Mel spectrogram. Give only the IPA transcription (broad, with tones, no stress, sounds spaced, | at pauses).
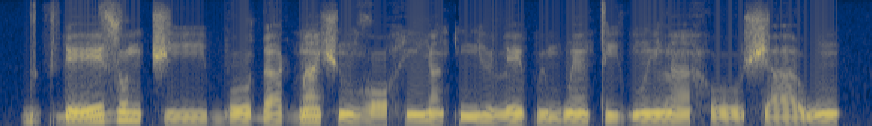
ɡ ə˧ k ɗ eː˨˦ z o˦ n t͡ʃ iː˨ b o˨ ɗ a˨ ɡ͡b ã˦ ʃ ũ˨ ɣ ɔ˨ h ĩ˨ j ã˧ k ɲ ɨ˨ l e˧ p ɨ˧ m w ɛ̃˧ t i˨ ɡʷ ĩ˧ l ã˧ h oː˨ ʃ aː˨ w ũ˦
